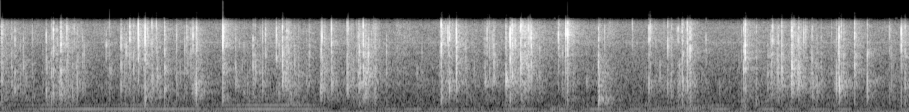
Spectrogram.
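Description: Fingertips with long nails press and rub a small clear plastic bag full of white bath salt granules. It gives a steady run of bright, dry crinkles and gritty crunches with sharp little clicks, over a faint low hum.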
